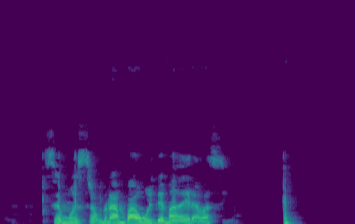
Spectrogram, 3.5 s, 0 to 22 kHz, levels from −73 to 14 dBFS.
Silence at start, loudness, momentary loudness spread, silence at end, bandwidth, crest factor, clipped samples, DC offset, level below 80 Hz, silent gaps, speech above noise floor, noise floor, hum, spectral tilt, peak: 0.45 s; -16 LUFS; 13 LU; 0.6 s; 7.8 kHz; 16 dB; under 0.1%; under 0.1%; -50 dBFS; none; 61 dB; -76 dBFS; none; -5 dB/octave; -2 dBFS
